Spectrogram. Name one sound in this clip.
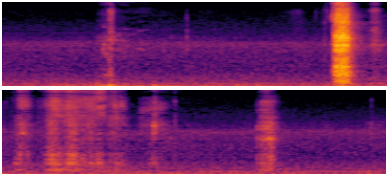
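A young woman laughs loudly into a close microphone.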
